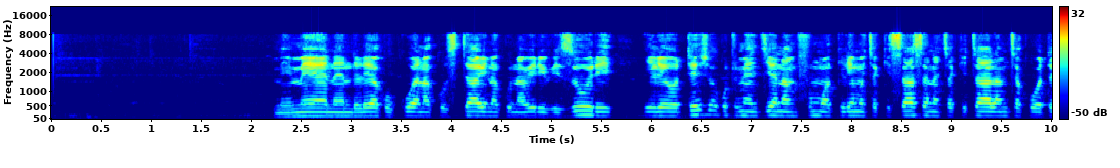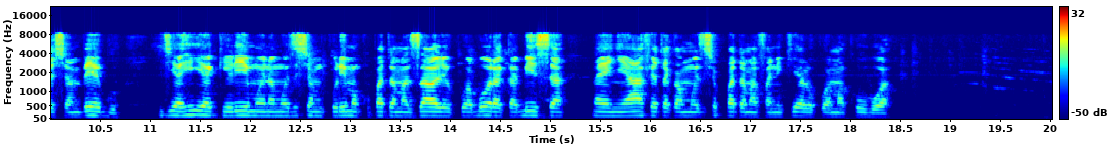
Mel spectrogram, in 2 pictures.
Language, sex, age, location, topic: Swahili, male, 25-35, Dar es Salaam, agriculture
